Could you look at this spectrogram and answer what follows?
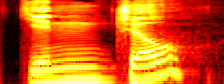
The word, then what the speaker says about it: Gingell: It's a new design created by graphic designer Barry Gingell, I think is how you pronounce the name, G-I-N-G-E-L-L,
